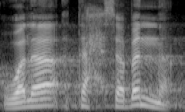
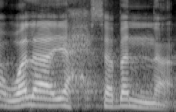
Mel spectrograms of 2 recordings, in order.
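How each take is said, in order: First: تحسبن بالتاء: تَحْسَبَنَّ، بطيئة وعالية; اضغط تاء تحسبن ببطء وبصوت أعلى; قراءة بالتاء. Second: يحسبن بالياء: يَحْسَبَنَّ، بطيئة وعالية; مدّ ولا يحسبن بالياء ببطء وبصوت أعلى; قراءة بالياء. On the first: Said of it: "في قراءة أخرى". (ولا تَحْسَبَنَّ بالتاء، ببطء وبصوت مرتفع) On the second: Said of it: "هذه قراءة". (ولا يَحْسَبَنَّ بالياء، ببطء وبصوت مرتفع) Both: Shown as a demonstration.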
